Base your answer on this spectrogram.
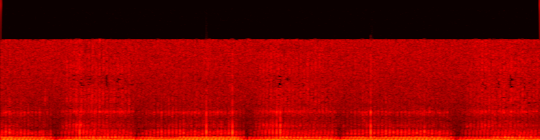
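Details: Romek, a two-year-old domestic cat, purring steadily: a deep, throbbing rumble broken by brief pauses about once a second as breathing switches direction.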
